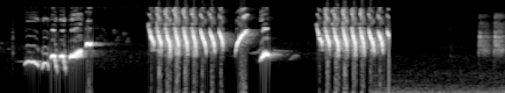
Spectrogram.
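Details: Clear white-rumped shama song for training other birds: a short rising whistled phrase, then loud bursts of rapid, high, chattering notes separated by pauses, ending with a faint low hum.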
